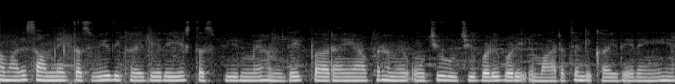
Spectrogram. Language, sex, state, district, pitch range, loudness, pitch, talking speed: Hindi, female, Uttar Pradesh, Etah, 175-190 Hz, -17 LUFS, 180 Hz, 230 wpm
